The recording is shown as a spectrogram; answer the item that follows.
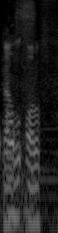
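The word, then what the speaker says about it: Orff: sería como Carl Off. – Carl Off. Sería como la pronunciación más cercana.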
